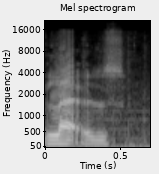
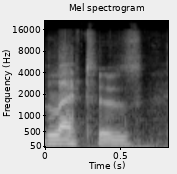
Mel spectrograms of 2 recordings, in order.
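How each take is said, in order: First: The t sounds in the middle are dropped. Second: The t sounds in the middle are clearly pronounced. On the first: "we don't pronounce all the letters like T" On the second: "we don't say letters"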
